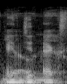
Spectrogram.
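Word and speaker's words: nginx: adalah engine X ya Ini bacanya engine X teman-teman website-nya ada di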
